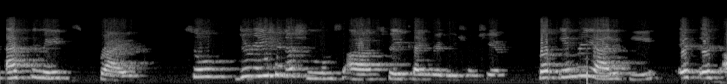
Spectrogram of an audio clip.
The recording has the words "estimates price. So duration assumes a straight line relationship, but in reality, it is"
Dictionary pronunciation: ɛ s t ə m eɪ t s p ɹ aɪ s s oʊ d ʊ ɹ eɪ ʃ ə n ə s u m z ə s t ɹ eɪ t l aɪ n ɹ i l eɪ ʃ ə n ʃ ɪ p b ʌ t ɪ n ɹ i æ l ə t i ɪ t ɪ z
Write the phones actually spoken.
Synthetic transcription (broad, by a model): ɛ s t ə m eɪ t s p ɹ aɪ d s oʊ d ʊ ɹ eɪ ʃ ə n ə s u m s ə s t ɹ eɪ t l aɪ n ɹ i l eɪ ʃ ə n ʃ ɪ p b ʌ t ɪ n ɹ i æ l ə t i ɪ t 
